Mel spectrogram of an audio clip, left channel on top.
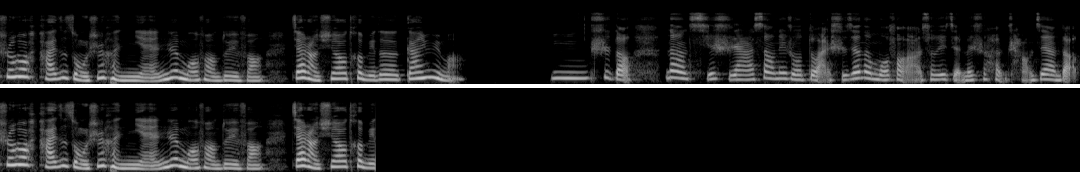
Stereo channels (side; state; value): right; drops out; at 3.8 s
